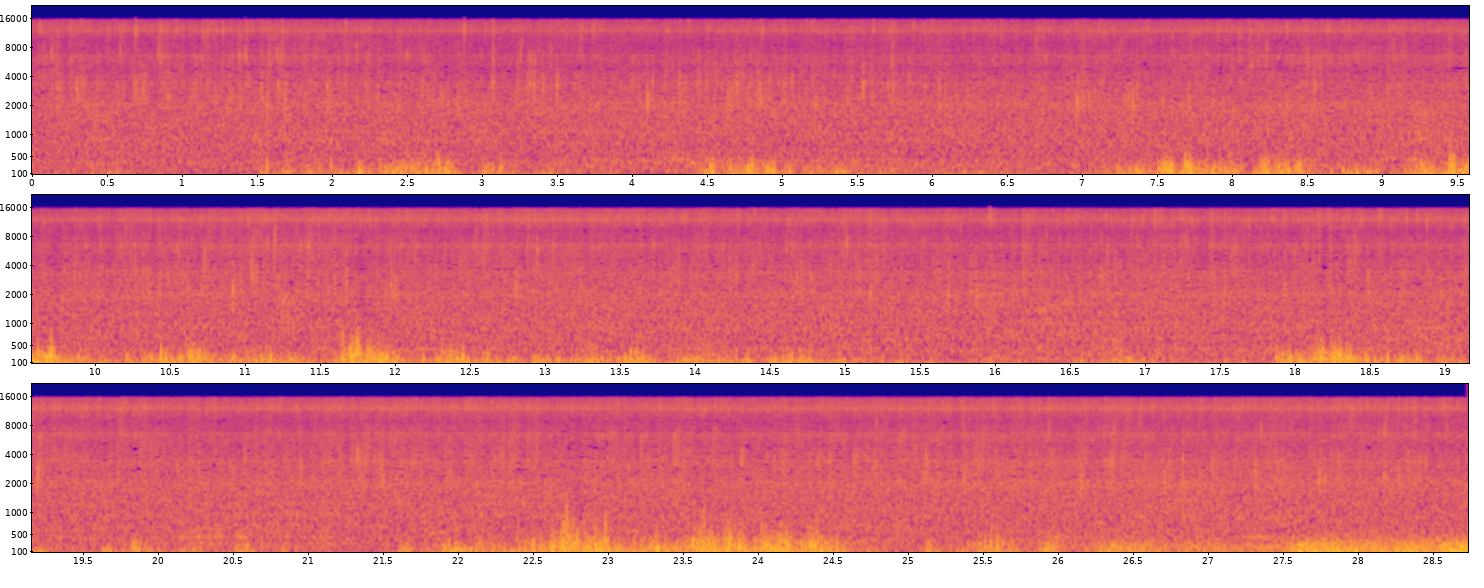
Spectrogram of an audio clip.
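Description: Heavy rain pouring down in a steady hiss, with low rumbles that swell and fade every few seconds.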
